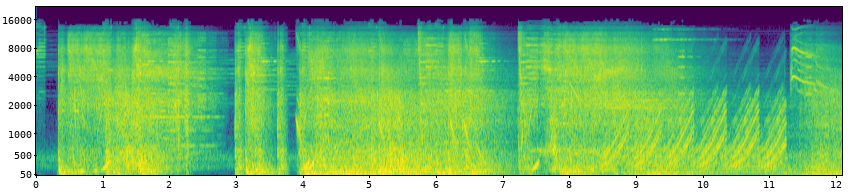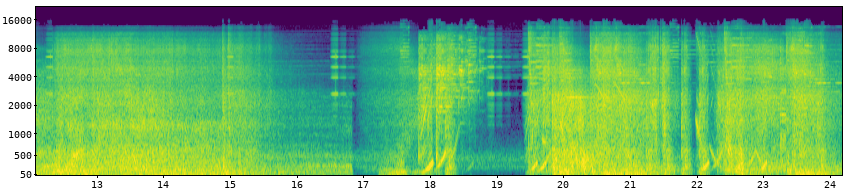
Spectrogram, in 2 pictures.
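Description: Magic effects whoosh.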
